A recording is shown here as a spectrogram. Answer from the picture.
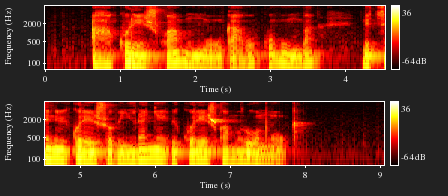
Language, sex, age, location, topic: Kinyarwanda, male, 18-24, Nyagatare, education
